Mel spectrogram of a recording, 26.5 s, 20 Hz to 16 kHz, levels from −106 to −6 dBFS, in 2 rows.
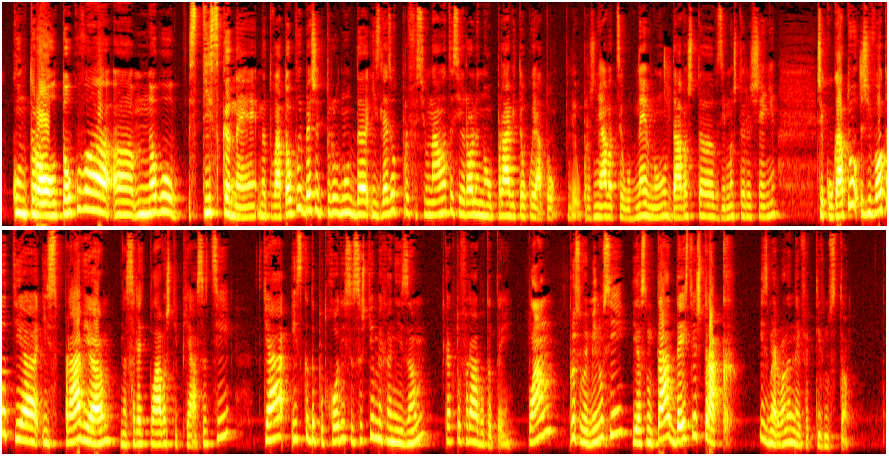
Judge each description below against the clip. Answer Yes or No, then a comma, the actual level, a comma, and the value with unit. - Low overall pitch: No, high, 215 Hz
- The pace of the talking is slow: No, average, 125 wpm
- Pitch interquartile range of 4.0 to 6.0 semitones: Yes, average, 5.2 semitones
